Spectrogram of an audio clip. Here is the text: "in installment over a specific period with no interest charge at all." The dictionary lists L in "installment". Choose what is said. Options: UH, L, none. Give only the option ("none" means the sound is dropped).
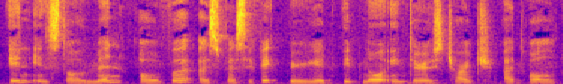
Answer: L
